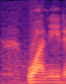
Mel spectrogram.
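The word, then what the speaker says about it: Wauneeta: They lived in Juanita, Nebraska, which is out towards Sterling and across the line. It's spelled W-A-U-N-E-E-T-A, Juanita, because we can't spell Spanish words.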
